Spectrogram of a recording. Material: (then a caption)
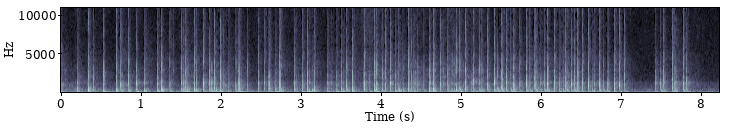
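Paper, board. Long painted fingernails of both hands tap fast on the cover of a thick, map-printed, paper-covered hardcover album lying flat and solid on a table. The result is a dense stream of short, dull, papery taps with a low, woody body and almost no ring. Near the end, the taps thin out into a few sparser, softer ones.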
